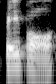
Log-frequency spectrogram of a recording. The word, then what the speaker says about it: Babel: So I it's really funny that you say that, because I also thought that her last name was Babel, but it's actually pronounced Babel, kind of like label.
